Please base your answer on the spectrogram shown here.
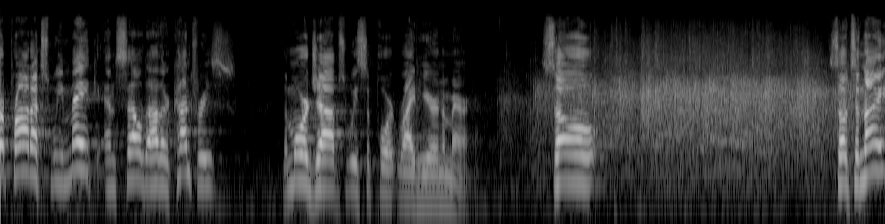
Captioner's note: applause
